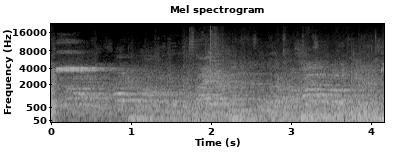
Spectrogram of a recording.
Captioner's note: whistle blows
